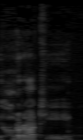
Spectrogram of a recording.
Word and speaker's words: Horatii: The correct Latin pronunciation, though, would be Horatii, if you want to get snobby about it.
